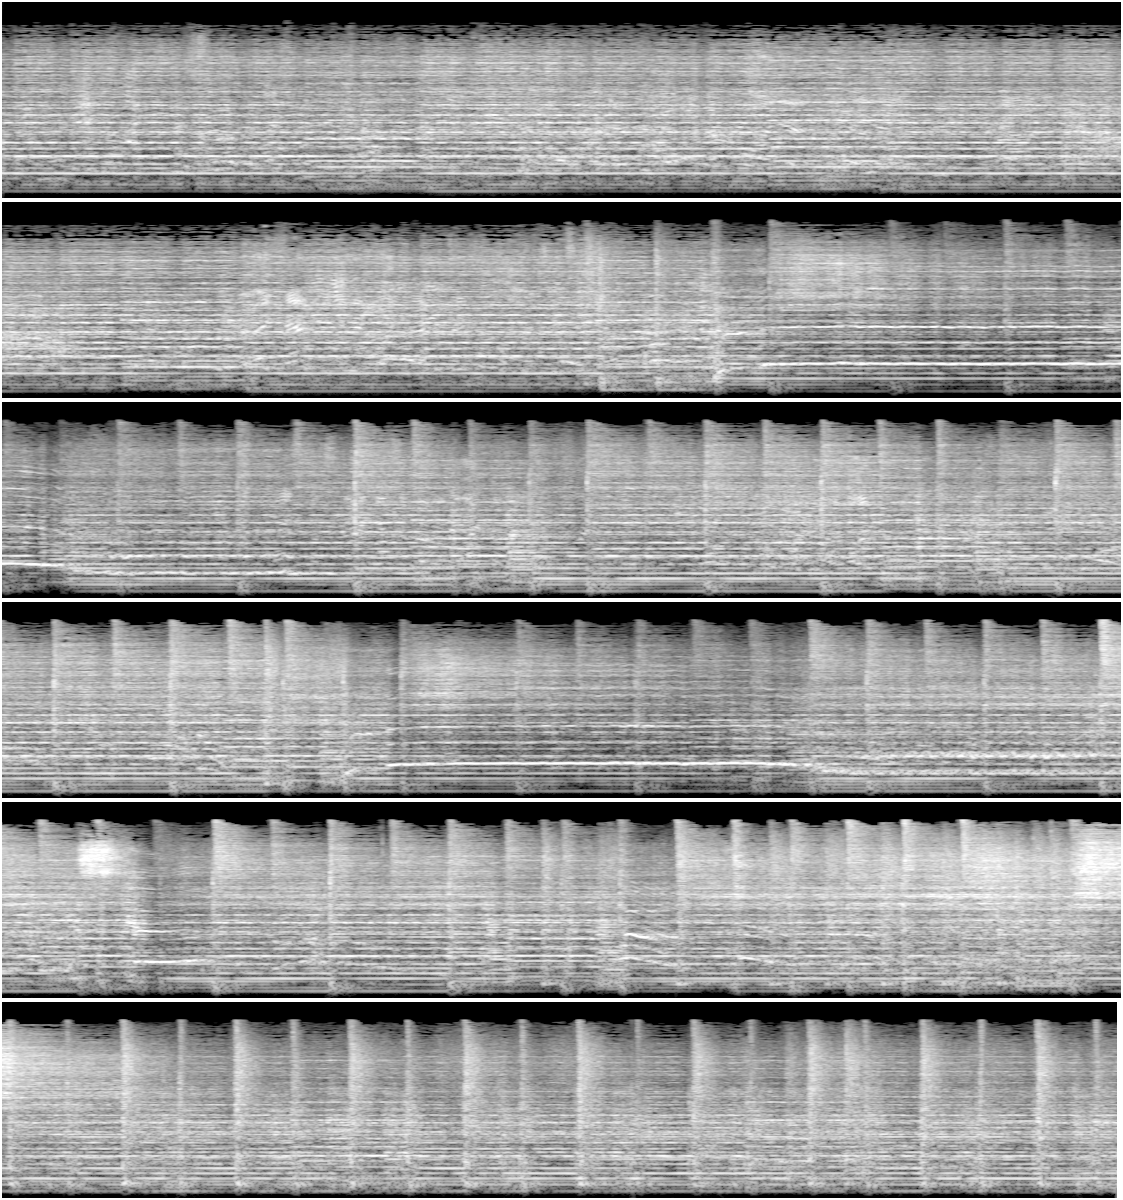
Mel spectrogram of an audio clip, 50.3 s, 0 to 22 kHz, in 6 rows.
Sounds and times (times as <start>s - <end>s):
Blues: 0.0s - 50.3s
Speech: 9.8s - 20.1s, 33.8s - 36.5s, 37.8s - 40.1s.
